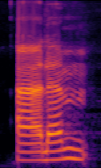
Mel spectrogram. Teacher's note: এখানে মিম সাকিন যে আসছে এখানে কিন্তু কোনো গুণা হবে না, গুণা ছাড়া পড়তে হবে।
